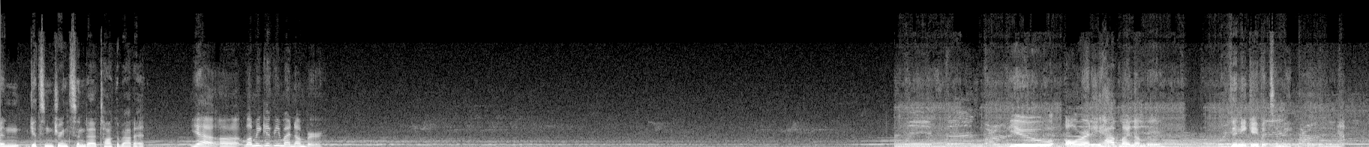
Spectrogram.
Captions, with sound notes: and get some drinks and talk about it. - Yeah, let me give you my number. (phone rings) You already have my number? - Vinny gave it to me.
